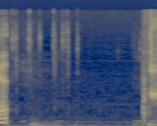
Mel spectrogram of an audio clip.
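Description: A bomb keypad beeps as buttons are pressed.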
